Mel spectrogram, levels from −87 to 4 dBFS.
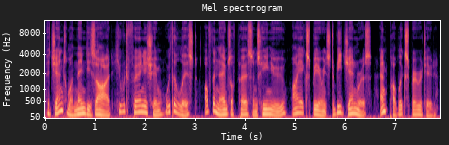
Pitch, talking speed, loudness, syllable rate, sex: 130 Hz, 195 wpm, -17 LUFS, 5.5 syllables/s, male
